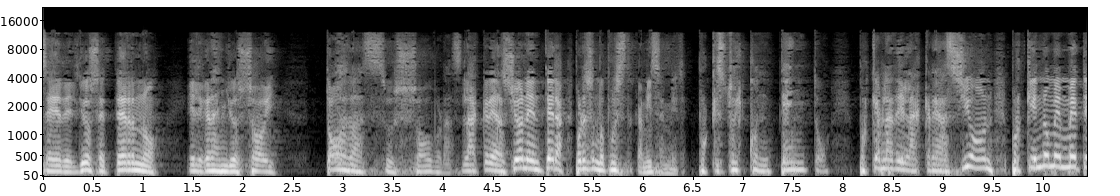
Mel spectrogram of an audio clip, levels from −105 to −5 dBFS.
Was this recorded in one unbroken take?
no; 2 cuts; at 5.3 s, 6.5 s

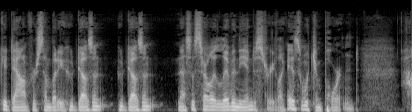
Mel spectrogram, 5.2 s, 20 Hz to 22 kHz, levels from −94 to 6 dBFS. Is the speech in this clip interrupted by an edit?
yes; 3 cuts; at 1.5 s, 3.6 s, 3.9 s

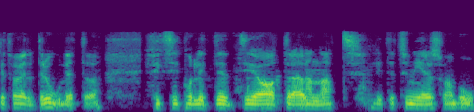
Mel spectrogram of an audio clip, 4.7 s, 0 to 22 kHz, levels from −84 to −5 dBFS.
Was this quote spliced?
yes; 3 cuts; at 1.4 s, 1.8 s, 3.0 s

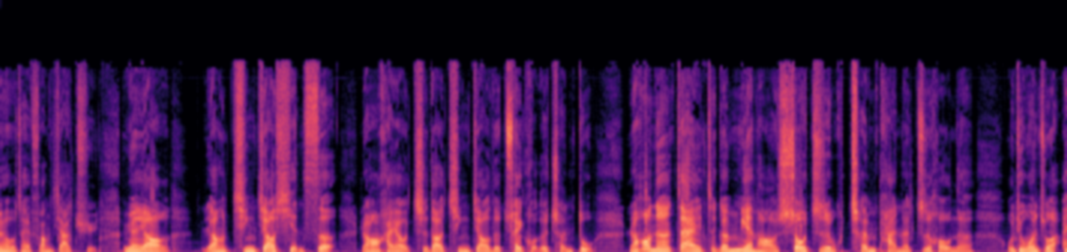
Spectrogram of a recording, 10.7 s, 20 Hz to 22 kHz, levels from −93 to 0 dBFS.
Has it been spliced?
no; 0 cuts

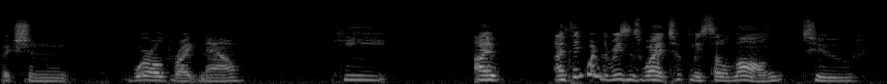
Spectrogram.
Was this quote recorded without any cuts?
yes; 0 cuts

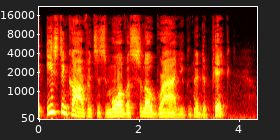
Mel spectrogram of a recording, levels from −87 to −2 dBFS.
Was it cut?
yes; 1 cut; at 3.1 s

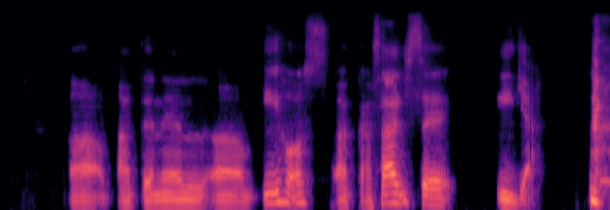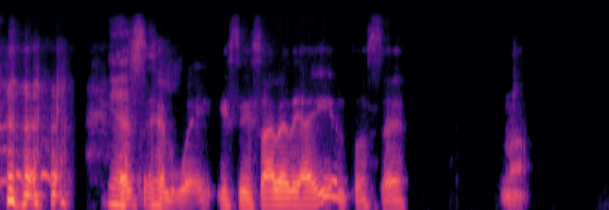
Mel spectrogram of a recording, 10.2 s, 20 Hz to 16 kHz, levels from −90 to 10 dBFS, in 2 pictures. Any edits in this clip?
no; 0 cuts

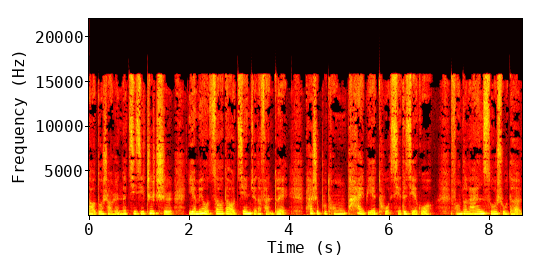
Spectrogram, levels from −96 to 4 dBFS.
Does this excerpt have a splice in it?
yes; 1 cut; at 7.2 s

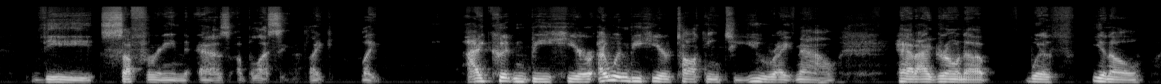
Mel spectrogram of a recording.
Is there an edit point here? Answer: no; 0 cuts

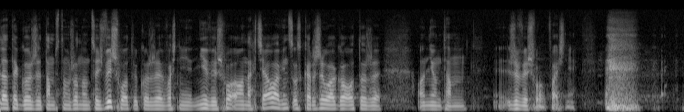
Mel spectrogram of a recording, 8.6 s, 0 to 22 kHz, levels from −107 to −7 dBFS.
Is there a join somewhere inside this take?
no; 0 cuts

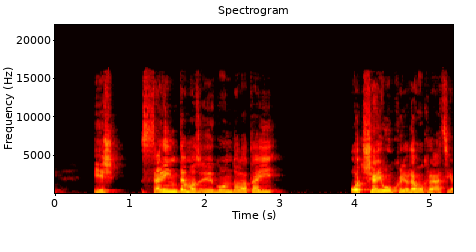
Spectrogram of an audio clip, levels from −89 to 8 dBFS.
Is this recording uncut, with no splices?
yes; 0 cuts

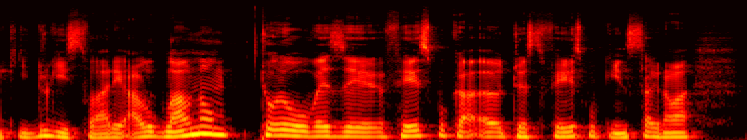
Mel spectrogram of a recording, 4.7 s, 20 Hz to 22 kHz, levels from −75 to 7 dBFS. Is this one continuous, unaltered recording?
no; 1 cut; at 1.5 s

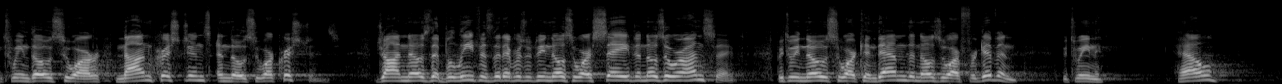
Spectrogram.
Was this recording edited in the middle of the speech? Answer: no; 0 cuts

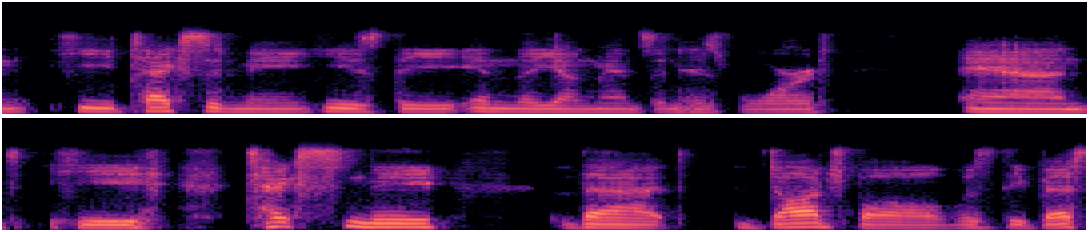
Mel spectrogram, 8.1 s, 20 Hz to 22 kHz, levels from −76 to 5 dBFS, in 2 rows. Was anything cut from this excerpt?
no; 0 cuts

